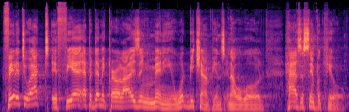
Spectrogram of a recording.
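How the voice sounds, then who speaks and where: A man reading his own motivational audiobook in an emphatic, deliberate style with dramatic pauses. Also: medium pitch, expressive. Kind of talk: scripted motivational audiobook narration. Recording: long hall-like reverb.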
